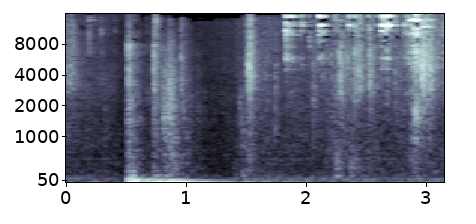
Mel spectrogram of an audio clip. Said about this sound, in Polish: Zamknę drzwi, żeby nam nie dostało się.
